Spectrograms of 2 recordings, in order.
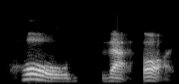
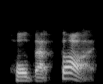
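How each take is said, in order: First: The word hold carries strong emphasis. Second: The word hold is not specially stressed. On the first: It means actively holding on to the thought. "when you say it this way ... That verb, hold" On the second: It is a casual everyday request to pause. "we say that all the time"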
